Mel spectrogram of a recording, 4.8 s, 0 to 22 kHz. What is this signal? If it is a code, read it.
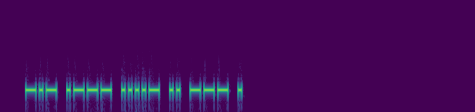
Morse code, heard as a keyed tone, about 34 wpm, 700 Hz. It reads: KJ4IOE
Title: USA Call Signs - 6 Characters - Repeated 2x - 35wpm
